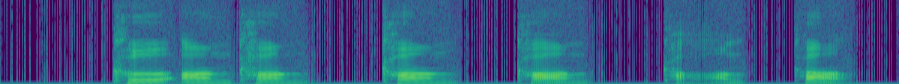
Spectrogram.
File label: "kang", chinese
